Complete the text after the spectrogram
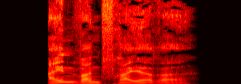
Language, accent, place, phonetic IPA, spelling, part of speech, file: German, Germany, Berlin, [ˈaɪ̯nvantˌfʁaɪ̯əʁə], einwandfreiere, adjective, De-einwandfreiere.ogg
- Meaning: inflection of einwandfrei: 1. strong/mixed nominative/accusative feminine singular comparative degree 2. strong nominative/accusative plural comparative degree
